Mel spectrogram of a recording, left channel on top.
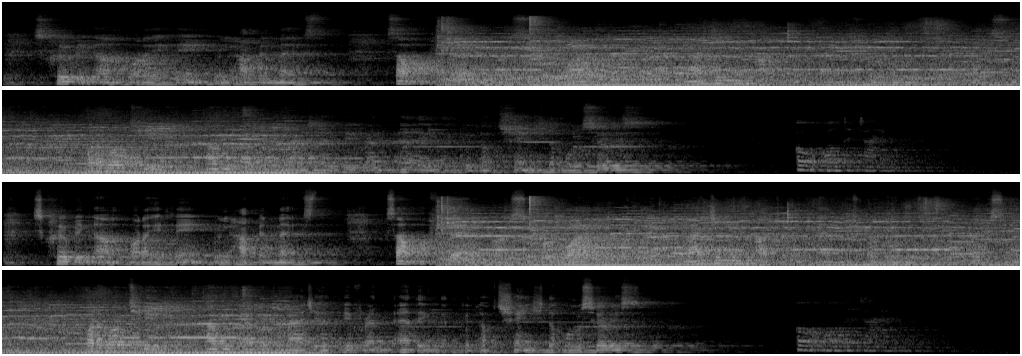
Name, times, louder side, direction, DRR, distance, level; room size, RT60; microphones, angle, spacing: voice 1, 0.0-3.1 3.4-10.3 10.6-16.6 16.8-16.9, right 2 dB, 75° right, 2 dB, 0.9 m, -34 dB
sound 1, 4.3-13.1, right 2 dB, 25° right, 0.7 m, -31 dB
sound 2, 4.9-6.9 7.3-7.4 7.8-9.9 10.3-10.6 10.9-11.6 12.0-12.8 13.2-13.3 13.7-13.8 14.2-15.0 15.3-16.4, left 1 dB, 70° left, 2.1 m, -45 dB
voice 2, 18.1-19.1, left 1 dB, 25° left, 0 dB, 0.9 m, -44 dB
14.0 x 4.8 x 4.0 m, 2.4 s
head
